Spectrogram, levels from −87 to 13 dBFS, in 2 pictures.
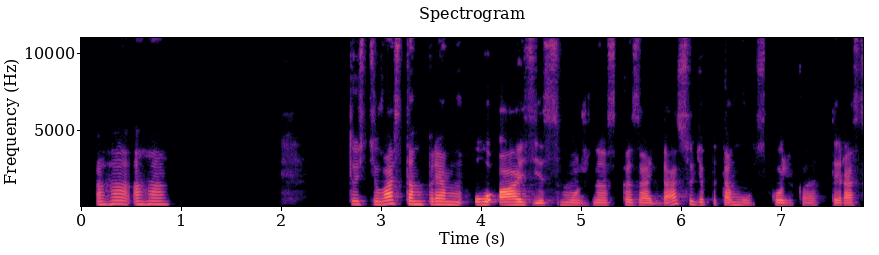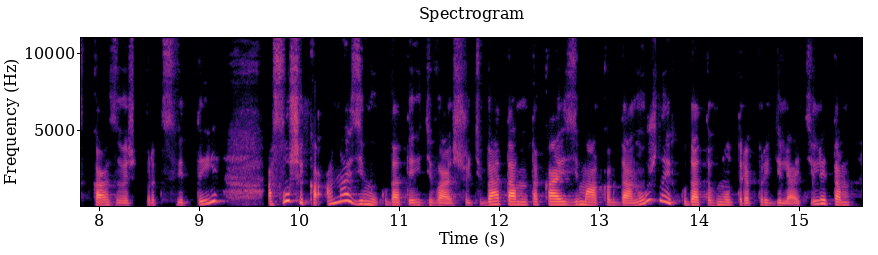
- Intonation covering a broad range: No, average, 3.8 semitones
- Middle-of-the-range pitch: Yes, medium, 165 Hz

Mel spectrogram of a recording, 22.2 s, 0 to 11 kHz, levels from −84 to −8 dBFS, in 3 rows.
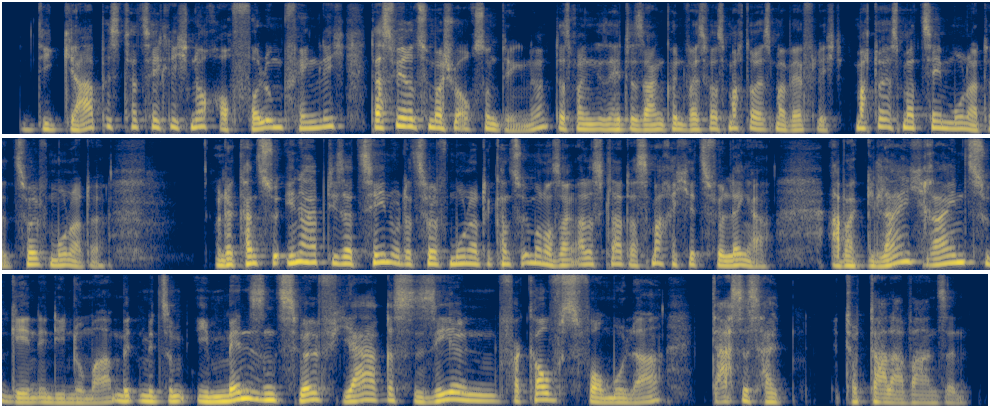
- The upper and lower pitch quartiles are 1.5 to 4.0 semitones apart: No, wide, 5.7 semitones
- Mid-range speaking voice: Yes, medium, 145 Hz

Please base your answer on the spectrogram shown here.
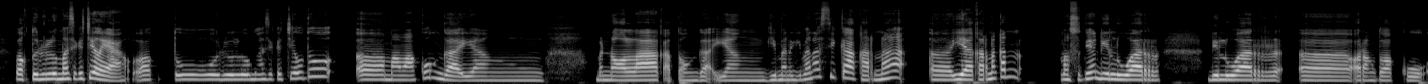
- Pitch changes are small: No, average, 3.6 semitones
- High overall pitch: Yes, high, 215 Hz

